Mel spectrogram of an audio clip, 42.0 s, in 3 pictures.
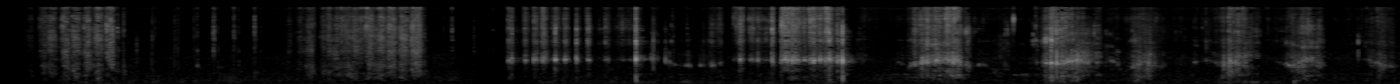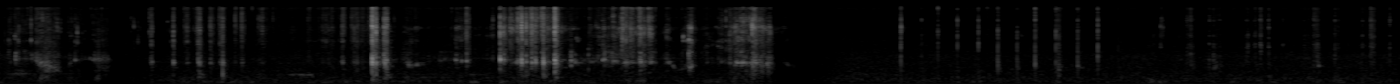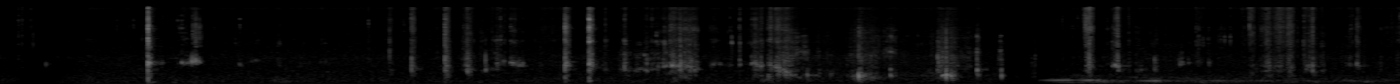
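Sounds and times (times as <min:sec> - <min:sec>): chewing and crunching food: 0:05.1 - 0:22.0, 0:29.2 - 0:42.0.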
